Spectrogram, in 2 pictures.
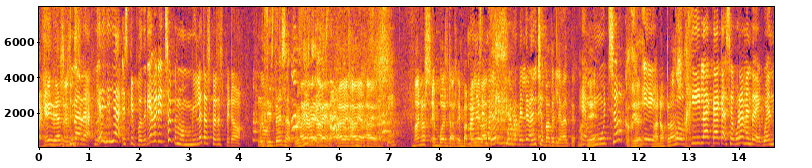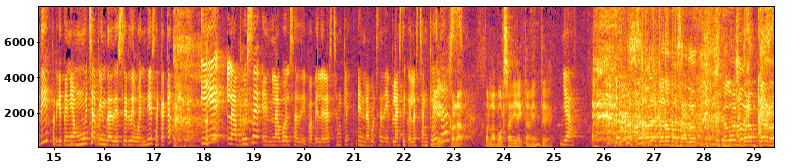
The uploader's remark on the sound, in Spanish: El público nos cuenta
